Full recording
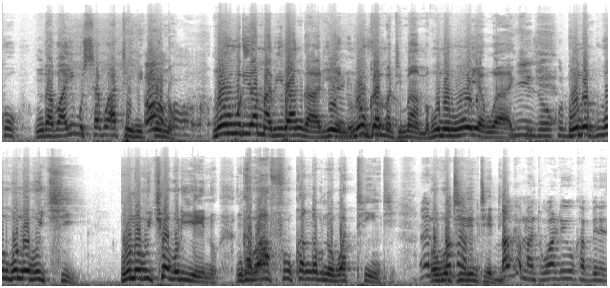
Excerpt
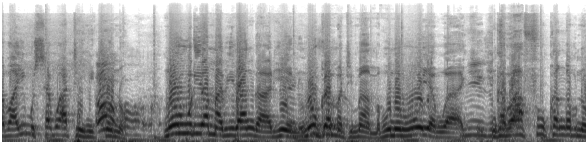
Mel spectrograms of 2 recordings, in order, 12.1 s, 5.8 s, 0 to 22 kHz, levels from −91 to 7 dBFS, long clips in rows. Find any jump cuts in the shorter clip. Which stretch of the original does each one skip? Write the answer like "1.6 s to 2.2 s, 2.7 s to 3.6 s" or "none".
5.3 s to 8.3 s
